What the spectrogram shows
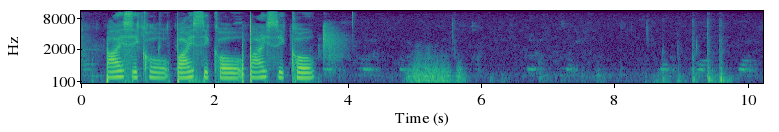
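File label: "bicycle", spoken word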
